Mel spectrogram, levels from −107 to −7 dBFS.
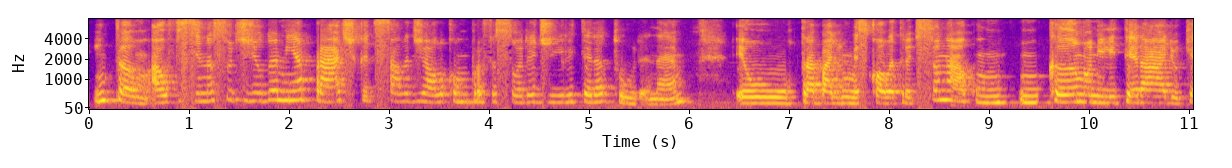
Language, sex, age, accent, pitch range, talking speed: Portuguese, female, 30-49, Brazilian, 210-280 Hz, 145 wpm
